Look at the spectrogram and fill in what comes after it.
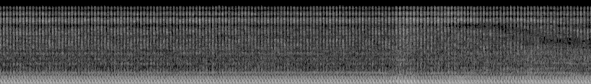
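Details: Craftsman LT2000 hydrostatic lawn tractor with Kohler Command single-cylinder engine, revived with new battery, carburetor and air breather: even, steady beat with a small load change partway through; runs cleanly and the drive takes up normally.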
